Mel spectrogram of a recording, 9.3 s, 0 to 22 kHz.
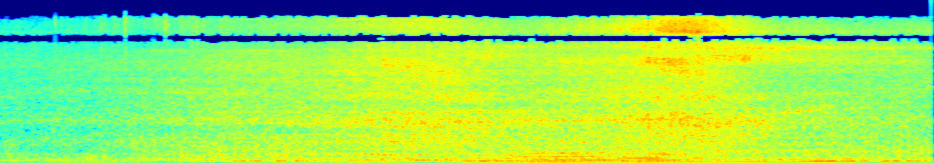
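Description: An East Midlands Railway Class 170 Turbostar diesel multiple unit passing close by over the level crossing: engine and wheel-on-rail noise growing louder as it comes alongside, loudest from about five seconds in.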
